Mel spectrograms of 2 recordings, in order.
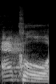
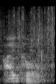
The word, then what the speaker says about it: Eichel: Jack Eckel, I believe is how you say it. For the Golden Knights, Vegas for Joe. 219 out of 249. Eichel.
